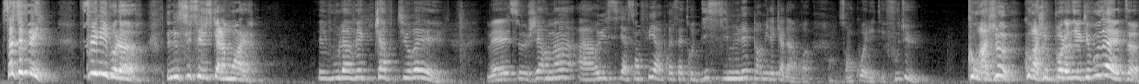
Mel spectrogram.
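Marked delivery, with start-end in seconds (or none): 0.0-3.1 high, very loud outburst; indignant yell, quickening to the end; defiant crowd protest. Acted. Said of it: "vous avez dit". 12.1-14.1 loud, high acclamation; booming oratorical flattery; rousing praise. Acted.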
